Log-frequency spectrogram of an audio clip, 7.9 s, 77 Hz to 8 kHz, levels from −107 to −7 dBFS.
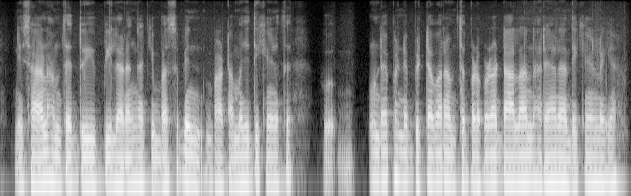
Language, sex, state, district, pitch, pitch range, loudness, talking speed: Garhwali, male, Uttarakhand, Tehri Garhwal, 100 Hz, 95-100 Hz, -18 LUFS, 165 wpm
